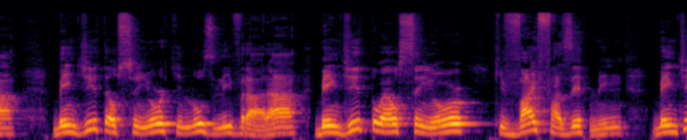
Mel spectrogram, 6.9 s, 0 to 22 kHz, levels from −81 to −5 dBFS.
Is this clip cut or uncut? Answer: cut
